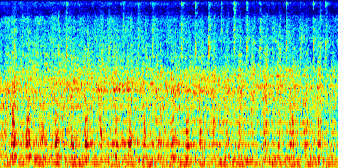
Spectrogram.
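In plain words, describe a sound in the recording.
A small tool scrapes and taps repeatedly along a wet surface.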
